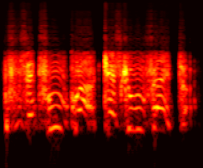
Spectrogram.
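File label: player killed ally, mood low, French; War Thunder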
